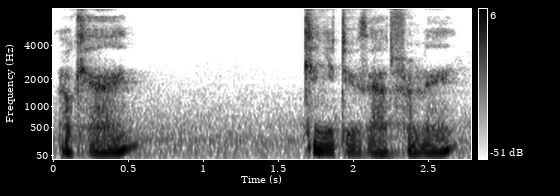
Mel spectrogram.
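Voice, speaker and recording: A man playing a mafia boss's son in an ASMR roleplay, possessive and menacing, with theatrical sarcasm and mocking politeness. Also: sits low. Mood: teasing, menacing. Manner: theatrical, sarcastic, deliberate repetition, sighing. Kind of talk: ASMR boyfriend roleplay acting. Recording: roomy echo, faint background noise.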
